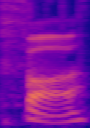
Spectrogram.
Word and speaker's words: pho: And make sure you pronounce it pho, and they will be impressed.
